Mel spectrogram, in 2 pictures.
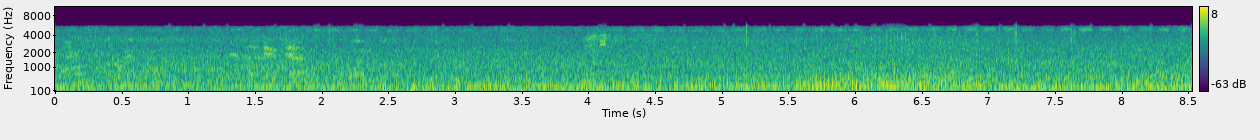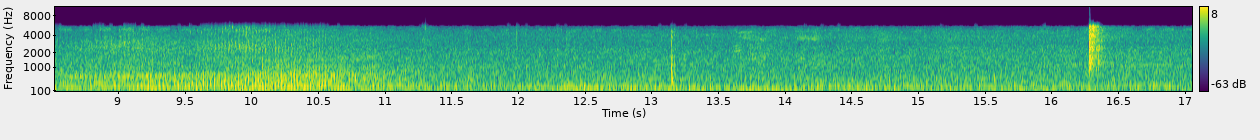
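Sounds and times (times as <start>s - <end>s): road traffic noise: 0.0s - 17.0s
vehicle passing: 3.2s - 17.0s.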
